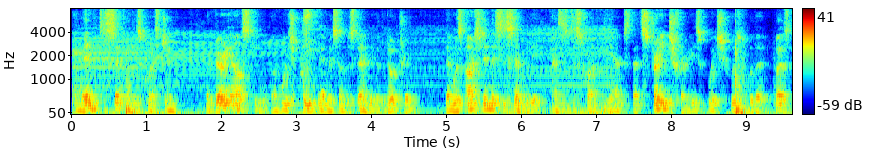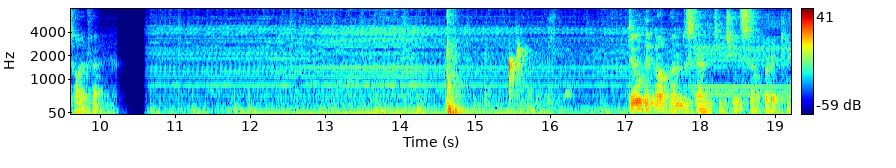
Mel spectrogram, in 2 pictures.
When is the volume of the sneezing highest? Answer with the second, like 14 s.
3 s.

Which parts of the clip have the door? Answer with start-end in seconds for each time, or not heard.
0.7-2.0, 8.8-10.2, 14.6-15.9.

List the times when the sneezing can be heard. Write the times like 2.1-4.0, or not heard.
2.9-3.5, 15.8-16.4.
